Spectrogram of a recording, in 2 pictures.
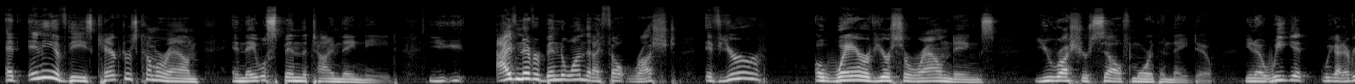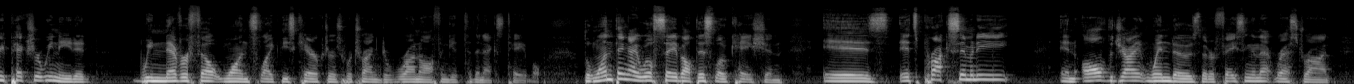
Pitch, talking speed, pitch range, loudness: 150 Hz, 200 wpm, 125-175 Hz, -22 LUFS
